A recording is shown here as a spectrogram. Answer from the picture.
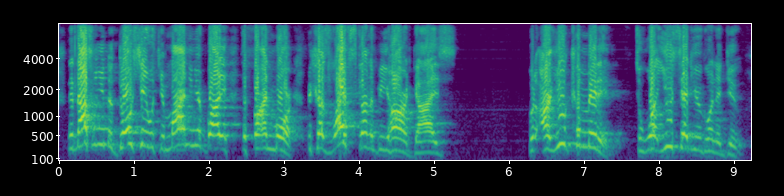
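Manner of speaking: loud, high, driving exhortation; rally the team with everything; full-force motivational preaching. Real, not acted. Speaker to athletes, loud fired-up preaching.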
